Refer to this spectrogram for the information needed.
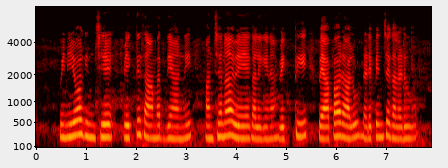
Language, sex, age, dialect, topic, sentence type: Telugu, female, 18-24, Utterandhra, banking, statement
